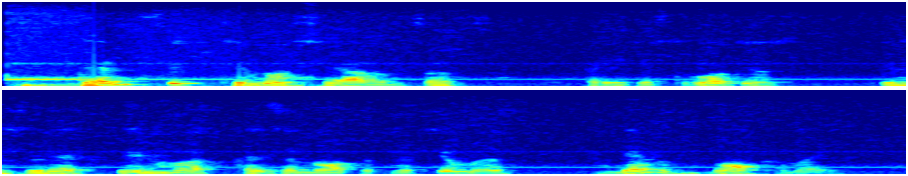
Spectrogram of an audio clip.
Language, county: Lithuanian, Alytus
